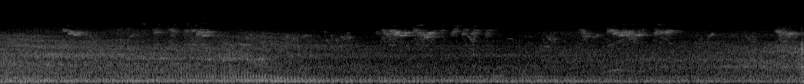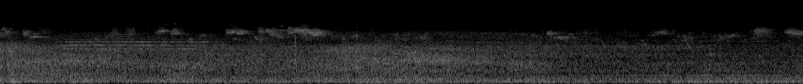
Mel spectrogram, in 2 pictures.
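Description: Small birds chirping in short, repeated bursts over the steady noise of road traffic, with vehicles passing a few times.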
